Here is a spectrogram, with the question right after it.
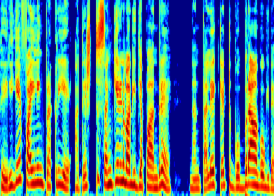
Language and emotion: Kannada, angry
